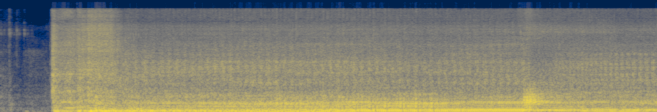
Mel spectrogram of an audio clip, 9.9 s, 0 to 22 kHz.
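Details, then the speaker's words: MGF race car engine after fixing a throttle surging/running problem, running about 35 minutes with occasional revs: starts at once, steady even idle, brief clean blip; normal running, issue solved. "as I say I've had it running for about 35 minutes and I'll keep coming over and just giving a little rev and it's been absolutely fine so I think we've solved that issue with that running problem"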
